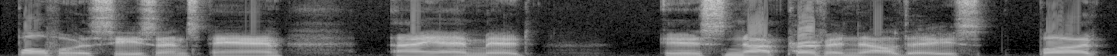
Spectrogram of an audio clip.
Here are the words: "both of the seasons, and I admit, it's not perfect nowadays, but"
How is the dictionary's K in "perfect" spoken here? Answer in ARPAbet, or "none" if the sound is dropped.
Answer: none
